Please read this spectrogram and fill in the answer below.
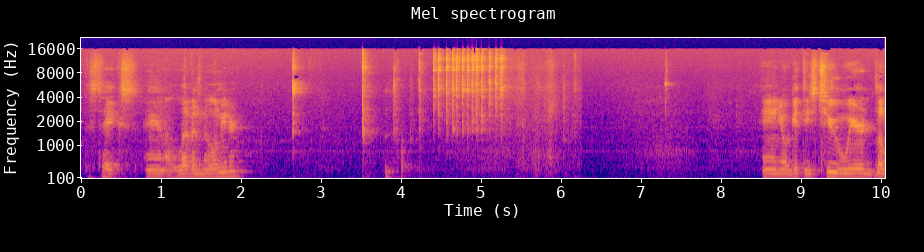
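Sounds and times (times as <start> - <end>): socket ratchet clicking: 4.2 - 5.4.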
